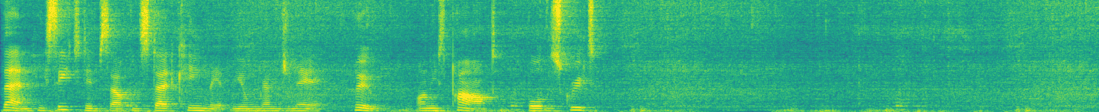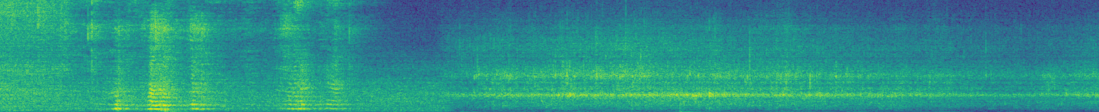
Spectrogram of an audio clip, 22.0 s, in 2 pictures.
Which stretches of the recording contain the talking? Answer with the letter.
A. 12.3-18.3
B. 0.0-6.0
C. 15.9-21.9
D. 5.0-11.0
B.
